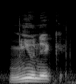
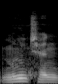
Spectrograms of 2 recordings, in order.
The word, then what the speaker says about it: München: Now, let's talk about the other semifinal, held in Munich, or München, the way you want to pronounce it, Germany, at the Allianz Arena.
